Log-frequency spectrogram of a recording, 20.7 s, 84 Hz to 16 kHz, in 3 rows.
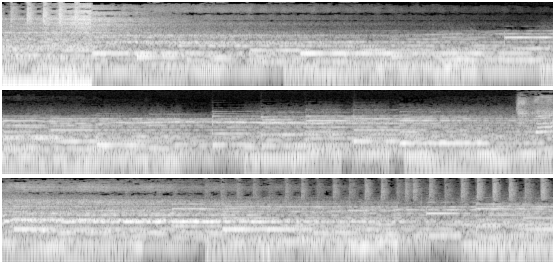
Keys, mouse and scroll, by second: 2.9 alt+middle click, 3.6 alt+middle click, 5.6 alt+middle click, 6.3 alt+middle click, 11.7 shift+click, 13.7 ctrl+click, 14.6 F3, 18.0 ctrl+click, 19.0 ctrl+click.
